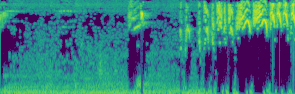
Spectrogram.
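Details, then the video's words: Lure call of a female brown-throated sunbird: mostly quiet at first, a single thin high note around two seconds, then quick high chirps building into a dense, rapid twittering chatter toward the end. "PANCINGAN SOGON TER AMPUH DENGAN SUARA SOGON BETINA!!!"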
